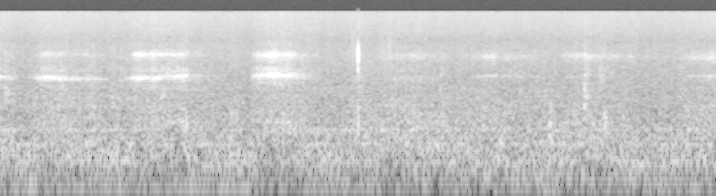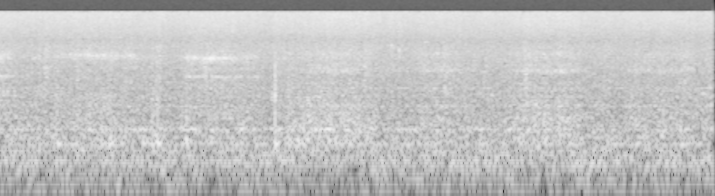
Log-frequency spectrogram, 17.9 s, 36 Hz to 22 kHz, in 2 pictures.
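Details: Young golden (Syrian) hamster, newly taken home on 8 February 2014, in a first encounter, calling when afraid or annoyed: short squeaky cries in quick bursts, loudest in the first four seconds, then fainter scattered squeaks over breathy background noise.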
